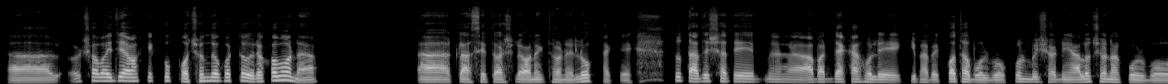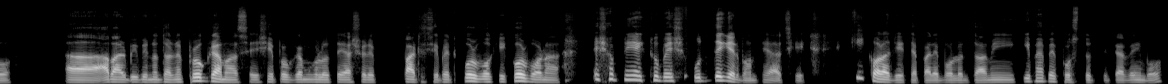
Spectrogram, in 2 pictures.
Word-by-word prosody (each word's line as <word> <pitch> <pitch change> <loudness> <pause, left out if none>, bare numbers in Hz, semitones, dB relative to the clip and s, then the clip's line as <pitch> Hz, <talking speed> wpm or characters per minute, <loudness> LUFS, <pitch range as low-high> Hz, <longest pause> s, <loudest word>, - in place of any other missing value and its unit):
আ - - +1 0.6
অ - - -4
সবাই 170 -1 +4
যে - - +6
আমাকে 165 +1 -1
খুব 170 - -2
পছন্দ 160 +1 +2
করতো 165 +1 0
ঐরকমও 190 +8 +4
না। 100 - 0 1.2
আ - - +5 0.3
ক্লাসে 115 0 0
তো - - -5
আসলে 110 - -6
অনেক 115 0 -2
ধরনের 110 -2 -2
লোক 150 -1 +3
থাকে। 95 -4 -8 0.5
তো 180 - -1
তাদের 140 +1 +3
সাথে 140 -1 -1 0.3
ম্যা 125 -1 -6 0.3
আবার 120 0 0
দেখা 120 +2 +1
হলে 115 -2 +1 0.2
কিভাবে 115 -2 -4
কথা 130 -1 +4
বলবো? 110 -1 -2
কোন 140 -2 -2
বিষয় 120 0 -4
নিয়ে 115 0 -1
আলোচনা 125 -1 0
করবো? 100 -2 -2 0.8
আ - - +6 0.3
আবার 115 -1 +5
বিভিন্ন 115 -1 -2
ধরনের 115 0 -1
প্রোগ্রাম 150 -6 +6
আছে। 110 - -9
সেই 120 - -4
প্রোগ্রামগুলোতে 115 0 -2
আসলে 110 0 -5 0.3
পার্টিসিপেট 115 -1 0
করবো 145 -5 +6
কি 130 - -4
করবো 150 -8 +7
না? 105 - -2 0.4
এসব 245 +1 -1
নিয়ে 215 -1 +3
একটু 195 +1 -3
বেশ 170 0 +2 0.2
উদ্বেগের 170 +2 +4
মধ্যে 95 -1 -9
আছি। - - -13 0.5
কি 305 - -4
করা 120 - +8
যেতে 105 - -5
পারে 100 0 -1
বলুন 100 -1 -4
তো? - - -7
আমি 105 +1 -5 0.2
কীভাবে 145 0 -3
প্রস্তুতিটা 105 -1 -7
নেবো? 105 -2 -5
120 Hz, 165 wpm, -23 LUFS, 110-150 Hz, 1.2 s, করা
